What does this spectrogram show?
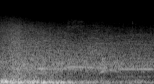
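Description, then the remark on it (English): A deep cannon boom from a pack howitzer, fired by the Missouri ROTC cannon crew when Missouri scores at a University of Missouri football game, rolls out loudly and sustains over a dense stadium crowd roar, with a faint steady whistle-like tone running underneath. “The Missouri ROTC cannon crew has been firing a cannon every time Missouri scores during football games since 1954.”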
